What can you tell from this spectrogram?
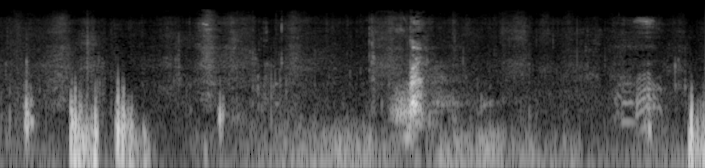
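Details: Scarlett's eight-week-old puppies letting out short, low, gruff barks in a quick cluster, then single yaps spaced apart, with soft shuffling noise between them.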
